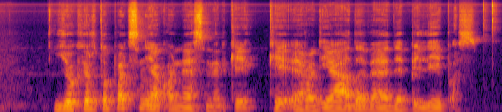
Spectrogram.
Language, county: Lithuanian, Vilnius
